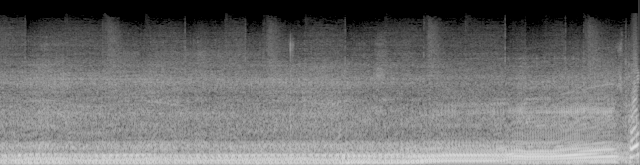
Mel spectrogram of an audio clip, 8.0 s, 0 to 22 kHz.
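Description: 2024 Harley-Davidson Road Glide's Milwaukee-Eight V-twin idling at a stop, then pulling away hard under throttle: the revs climb through first gear in the last couple of seconds, with a brief drop at the shift into second near the end.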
